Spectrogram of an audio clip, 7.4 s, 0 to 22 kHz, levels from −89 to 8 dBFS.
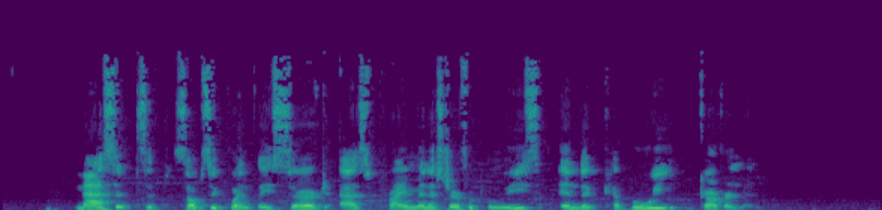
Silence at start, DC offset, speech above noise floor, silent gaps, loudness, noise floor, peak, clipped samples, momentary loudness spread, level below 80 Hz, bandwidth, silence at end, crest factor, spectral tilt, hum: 0.4 s; under 0.1%; 48 dB; none; -26 LUFS; -74 dBFS; -4 dBFS; under 0.1%; 7 LU; -66 dBFS; 16.5 kHz; 1.15 s; 22 dB; -4.5 dB/octave; none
